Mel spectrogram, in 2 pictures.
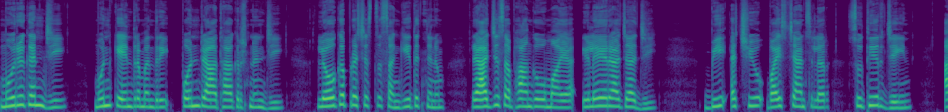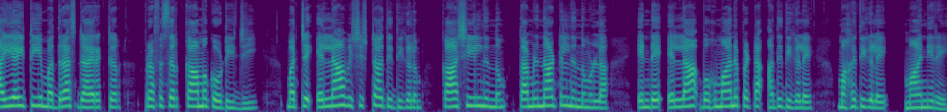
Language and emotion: Malayalam, neutral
